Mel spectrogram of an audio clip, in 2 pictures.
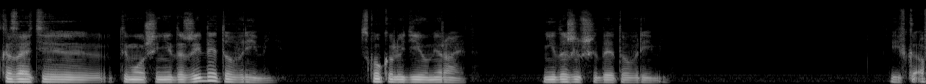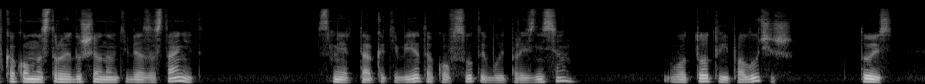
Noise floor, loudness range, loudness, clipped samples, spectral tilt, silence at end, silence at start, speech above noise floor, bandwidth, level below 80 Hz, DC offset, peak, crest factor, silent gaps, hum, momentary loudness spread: -67 dBFS; 6 LU; -26 LUFS; under 0.1%; -5.5 dB/octave; 0.35 s; 0 s; 42 dB; 15 kHz; -66 dBFS; under 0.1%; -8 dBFS; 20 dB; none; none; 12 LU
